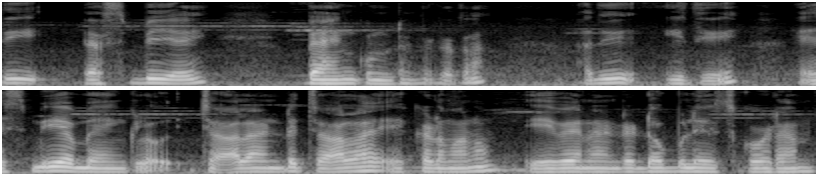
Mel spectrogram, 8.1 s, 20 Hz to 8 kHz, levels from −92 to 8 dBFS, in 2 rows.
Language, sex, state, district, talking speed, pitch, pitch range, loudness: Telugu, male, Andhra Pradesh, Chittoor, 160 wpm, 125 Hz, 120-135 Hz, -18 LUFS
